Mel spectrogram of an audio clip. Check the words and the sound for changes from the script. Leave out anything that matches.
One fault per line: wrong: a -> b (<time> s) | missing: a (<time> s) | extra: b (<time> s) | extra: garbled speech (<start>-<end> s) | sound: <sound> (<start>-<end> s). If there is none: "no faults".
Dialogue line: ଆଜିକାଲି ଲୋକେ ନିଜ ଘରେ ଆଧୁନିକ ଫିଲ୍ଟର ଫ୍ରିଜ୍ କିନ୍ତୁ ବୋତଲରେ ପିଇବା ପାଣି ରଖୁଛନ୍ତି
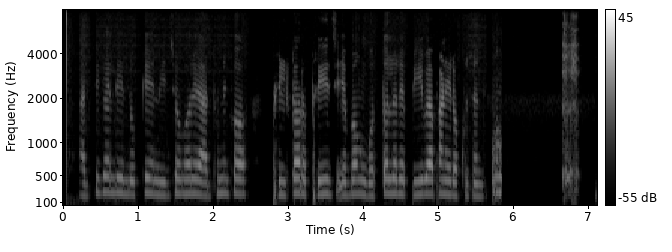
wrong: କିନ୍ତୁ -> ଏବଂ (3.7 s)
sound: laugh (5.7-5.9 s)
sound: throat clearing (6.6-6.9 s)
